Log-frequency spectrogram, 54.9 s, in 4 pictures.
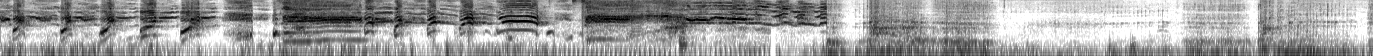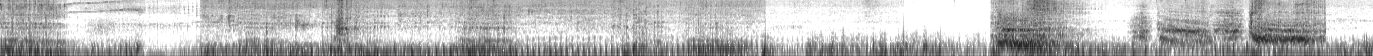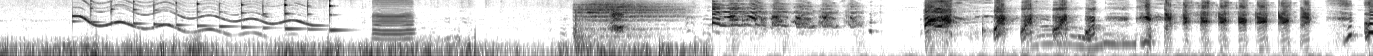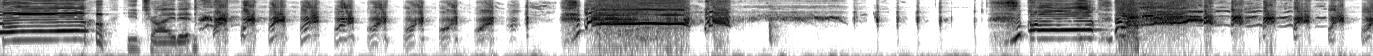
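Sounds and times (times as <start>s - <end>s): person laughing: 0.0s - 8.3s, 34.3s - 41.3s, 43.1s - 51.5s, 52.2s - 54.9s
tiger roaring: 8.2s - 21.6s, 23.6s - 27.0s
steady low rumble: 9.8s - 23.6s, 26.9s - 35.4s
cartoon falling whistle tones: 28.2s - 31.6s
high-pitched scream: 47.0s - 48.2s.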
